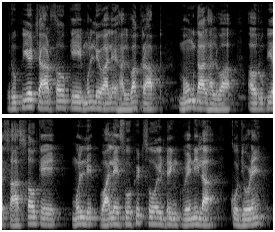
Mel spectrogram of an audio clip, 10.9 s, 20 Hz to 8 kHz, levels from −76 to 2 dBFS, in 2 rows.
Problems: none marked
